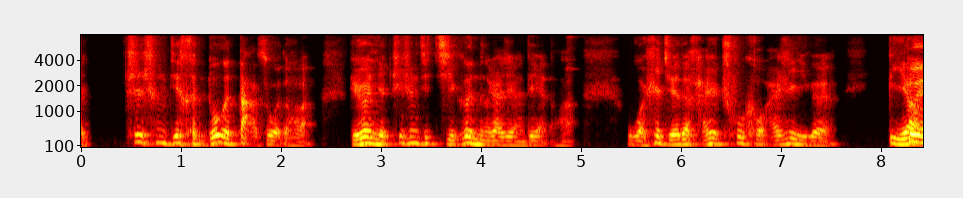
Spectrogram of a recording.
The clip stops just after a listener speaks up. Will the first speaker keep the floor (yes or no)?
no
